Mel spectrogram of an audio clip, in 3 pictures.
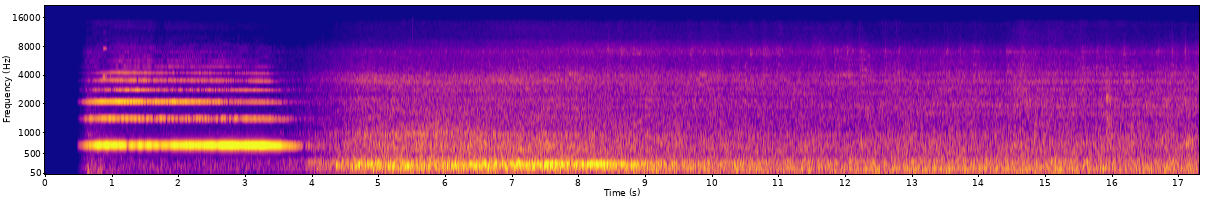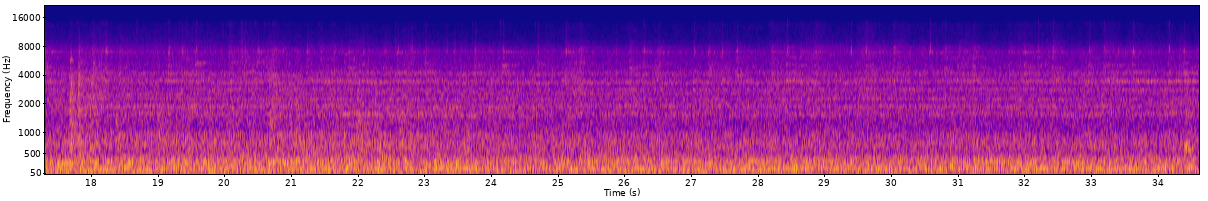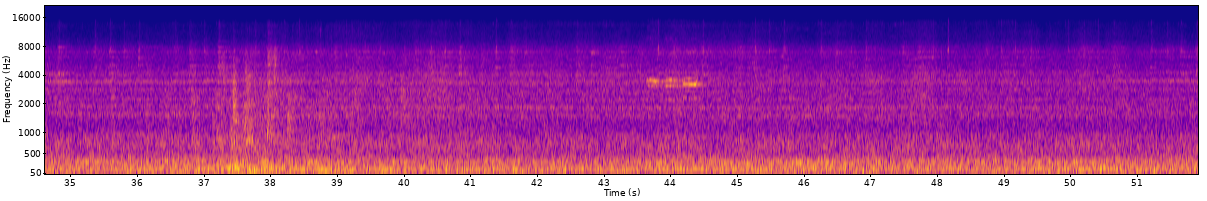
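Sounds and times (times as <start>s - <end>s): train horn blast: 0.5s - 4.2s, 43.6s - 44.6s
train wagons rumbling over rails: 0.5s - 51.9s.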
